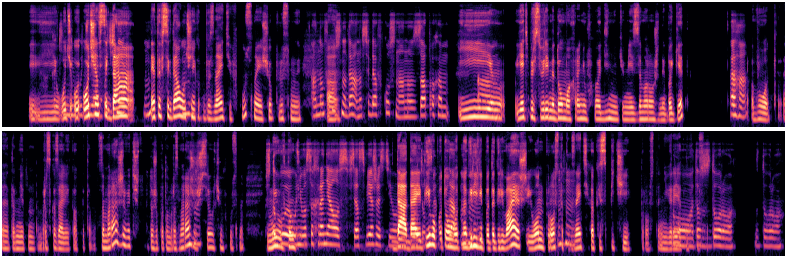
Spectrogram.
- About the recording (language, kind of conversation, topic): Russian, unstructured, Какие блюда у тебя ассоциируются с праздниками?
- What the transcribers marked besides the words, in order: tapping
